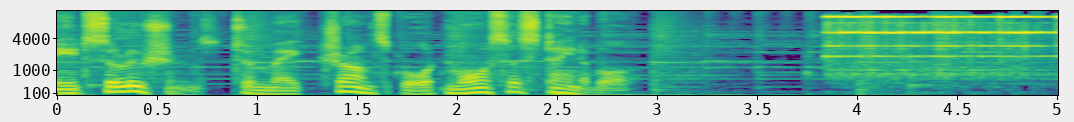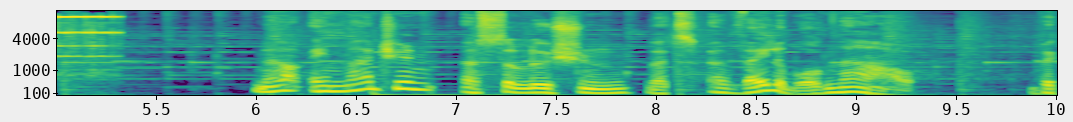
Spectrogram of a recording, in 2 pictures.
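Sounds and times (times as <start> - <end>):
mechanical alarm clock ringing: 3.8 - 5.4.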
